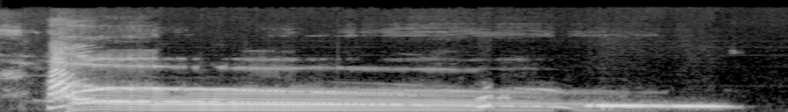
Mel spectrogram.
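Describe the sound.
A person imitates an older wolf's howl in a low voice: one loud, sustained call of about three and a half seconds that swoops up sharply, then slowly sags lower before cutting off.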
